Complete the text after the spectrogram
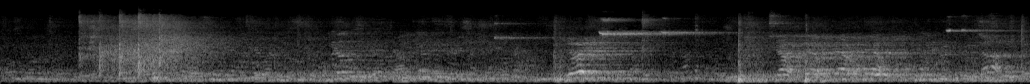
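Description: Voices of players and spectators echo through a large hall.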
